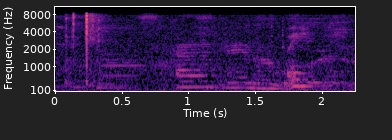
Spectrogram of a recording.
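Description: A single sharp click as a small child twists and handles a plastic toy microphone.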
